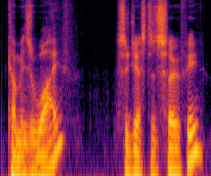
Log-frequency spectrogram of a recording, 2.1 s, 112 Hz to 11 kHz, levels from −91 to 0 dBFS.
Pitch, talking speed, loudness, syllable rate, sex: 130 Hz, 140 wpm, -15 LUFS, 5.9 syllables/s, male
